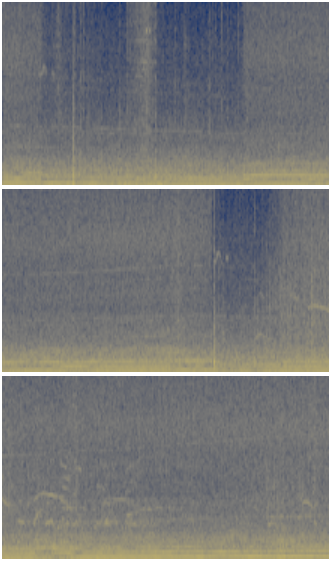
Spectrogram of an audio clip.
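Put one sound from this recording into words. A sports car engine hums steadily at high speed, its pitch slowly rising.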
